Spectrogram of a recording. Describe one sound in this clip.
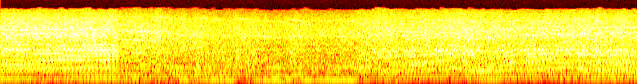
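A racing car engine drops in pitch as the car slows, then revs up again.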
